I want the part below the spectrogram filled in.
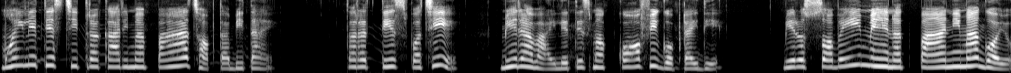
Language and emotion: Nepali, sad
